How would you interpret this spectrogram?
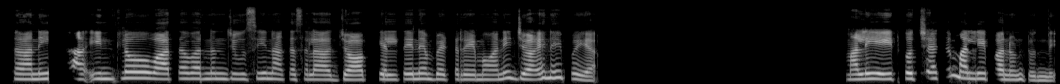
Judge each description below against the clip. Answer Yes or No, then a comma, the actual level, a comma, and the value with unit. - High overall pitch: Yes, high, 245 Hz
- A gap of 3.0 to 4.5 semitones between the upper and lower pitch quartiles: No, narrow, 2.5 semitones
